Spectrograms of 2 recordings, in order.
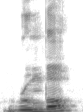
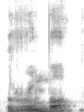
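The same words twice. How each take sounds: First: The r is an English retroflex r. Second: The r is a Spanish r. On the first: The speaker calls it wrong. "I mispronounced it with an English retroflex like" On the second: The speaker calls it right. "but it should be"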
